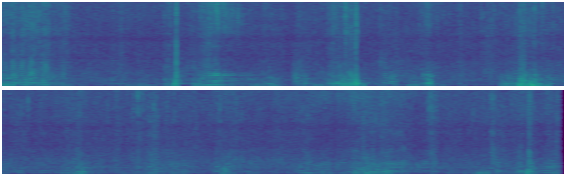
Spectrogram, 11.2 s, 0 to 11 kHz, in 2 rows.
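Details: Honey bees buzzing inside their hive: a dense, steady hum centred low with stacked overtones, swelling and fading, with louder individual wingbeat passes at about 2, 3.5 and 5 seconds.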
